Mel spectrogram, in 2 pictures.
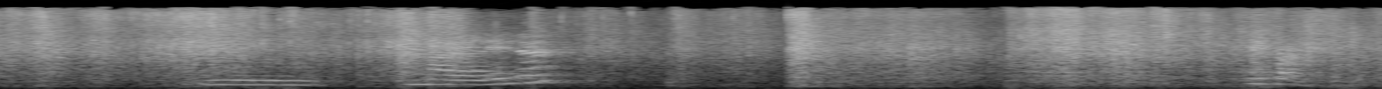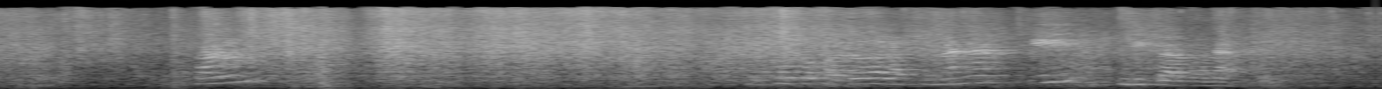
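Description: A middle-aged woman talks casually nearby.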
